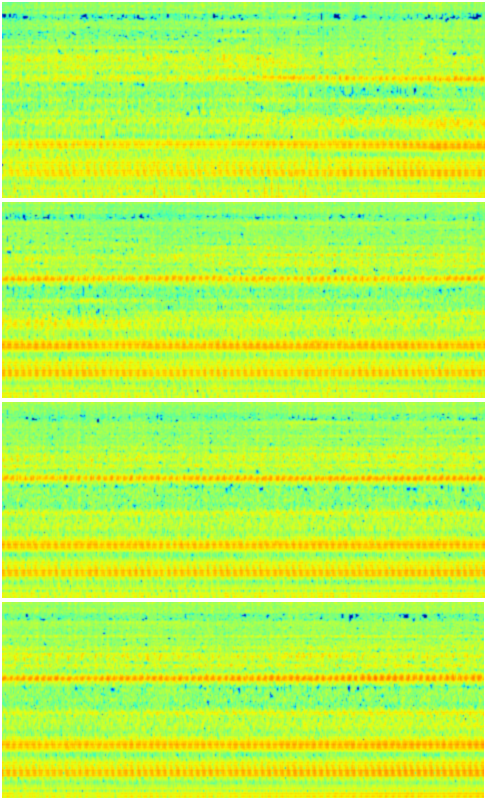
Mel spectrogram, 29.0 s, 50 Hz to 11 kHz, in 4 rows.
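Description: TOTAL TACLI2001 20V cordless tyre inflator, a single-piston compressor, running steadily while pumping up a punctured car tyre. It is a constant mechanical drone with a steady whine that grows slightly louder as it goes.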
